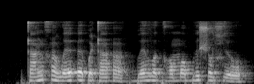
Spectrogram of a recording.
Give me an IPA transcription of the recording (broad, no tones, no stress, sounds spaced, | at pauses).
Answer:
ʈ ã ŋ x ɐ̃ w ɛ ʔ ɛ ɓ ɐ ʈ ã ʔ ɐ̃ | b ɛ v ɐ ɡʱ ɔ m ɔ b ʏ ʃ ɔ ɕ ʏ o̯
